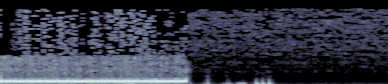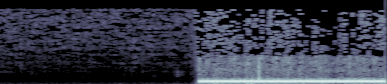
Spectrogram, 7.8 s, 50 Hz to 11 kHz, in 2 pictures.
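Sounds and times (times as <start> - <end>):
steady telephone tone: 0.0 - 2.0, 5.9 - 7.7.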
